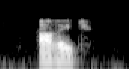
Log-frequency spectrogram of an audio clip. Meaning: girl
- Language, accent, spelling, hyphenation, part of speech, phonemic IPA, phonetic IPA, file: Armenian, Eastern Armenian, աղիճ, ա‧ղիճ, noun, /ɑˈʁit͡ʃ/, [ɑʁít͡ʃ], Hy-աղիճ.ogg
